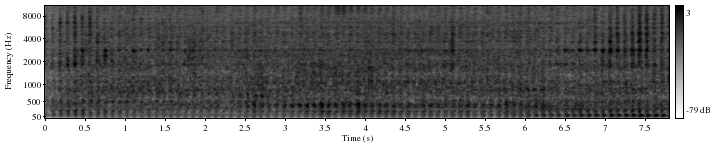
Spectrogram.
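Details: Kawasaki Bayou 300 ATV, parked about two years, after carburetor cleaning and spark test: small single-cylinder engine puttering at a steady, even beat around idle, picking up slightly, no misses, no smoke; running normally.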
